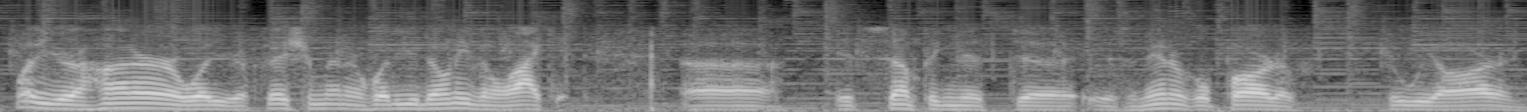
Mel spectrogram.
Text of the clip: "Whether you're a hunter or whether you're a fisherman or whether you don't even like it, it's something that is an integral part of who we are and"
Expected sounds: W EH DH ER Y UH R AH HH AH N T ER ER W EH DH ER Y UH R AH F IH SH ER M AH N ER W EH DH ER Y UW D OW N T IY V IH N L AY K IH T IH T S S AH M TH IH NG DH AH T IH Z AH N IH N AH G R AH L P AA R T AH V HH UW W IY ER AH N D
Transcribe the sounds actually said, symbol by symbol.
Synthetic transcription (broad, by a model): W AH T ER Y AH R AH HH AH T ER ER W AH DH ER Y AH R AH F IH SH ER M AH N ER W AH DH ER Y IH D OW N T IY V IH N L AY K IH T IH T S S AH M TH IH NG DH AH T IH Z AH N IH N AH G L P AA R T AH V HH UW W IY ER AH N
